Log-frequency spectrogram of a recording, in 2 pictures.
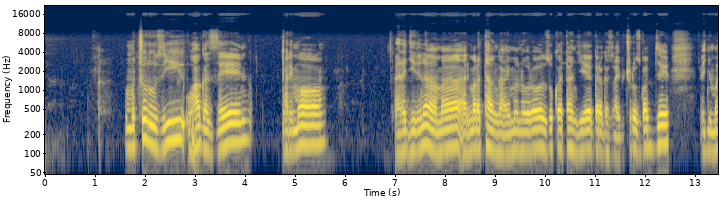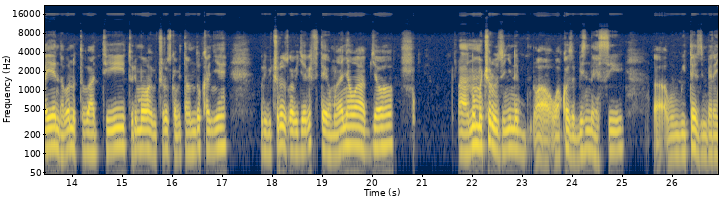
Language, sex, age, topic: Kinyarwanda, male, 18-24, finance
